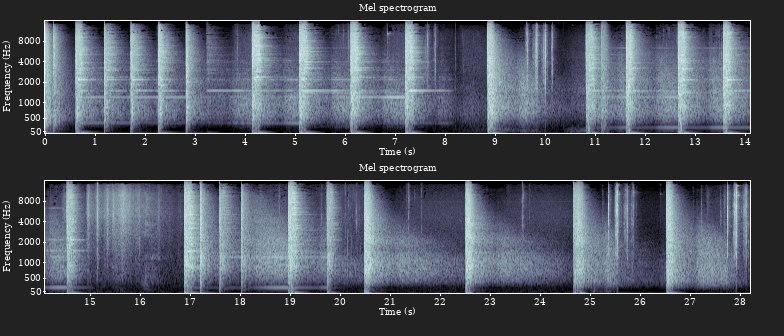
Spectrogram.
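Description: A long series of single gunshots from a rifle and handguns, about one a second at first and then more spaced out. Many shots are followed by a ringing metallic tone, typical of steel targets being hit.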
